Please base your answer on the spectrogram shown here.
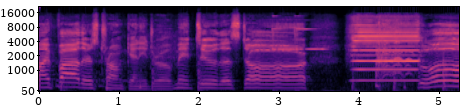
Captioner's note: ding ding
